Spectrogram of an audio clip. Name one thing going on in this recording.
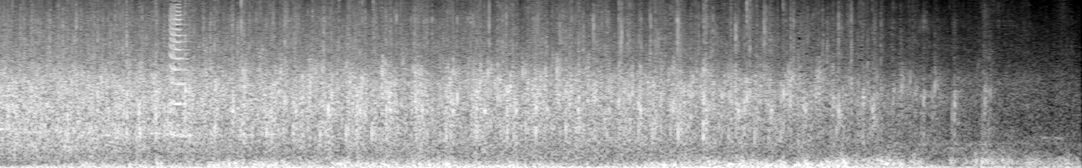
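A large crowd applauds outdoors, then the clapping fades away.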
